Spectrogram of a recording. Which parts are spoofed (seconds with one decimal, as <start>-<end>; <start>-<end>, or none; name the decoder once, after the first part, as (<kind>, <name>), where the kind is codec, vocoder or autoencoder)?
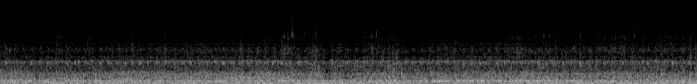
0.6-1.3 (vocoder, BigVGAN v2); 6.2-7.0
